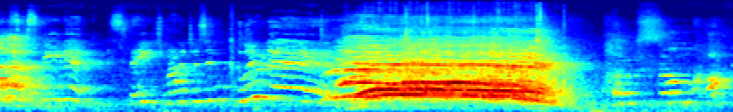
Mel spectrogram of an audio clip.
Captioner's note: audience cheers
